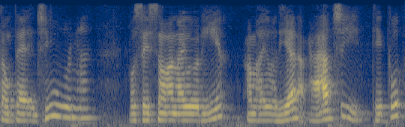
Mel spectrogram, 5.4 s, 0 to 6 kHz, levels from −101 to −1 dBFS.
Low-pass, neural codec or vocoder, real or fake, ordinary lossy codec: 5.4 kHz; codec, 24 kHz, 0.9 kbps, WavTokenizer, medium music audio release; fake; none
